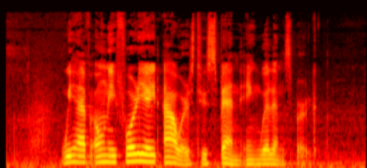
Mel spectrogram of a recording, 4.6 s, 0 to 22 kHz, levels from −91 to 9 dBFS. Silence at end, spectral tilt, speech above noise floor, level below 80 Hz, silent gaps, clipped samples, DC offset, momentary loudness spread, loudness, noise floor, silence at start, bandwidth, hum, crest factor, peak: 0 s; -5 dB/octave; 20 dB; -46 dBFS; none; under 0.1%; under 0.1%; 23 LU; -21 LUFS; -42 dBFS; 0.1 s; 16.5 kHz; none; 20 dB; -4 dBFS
